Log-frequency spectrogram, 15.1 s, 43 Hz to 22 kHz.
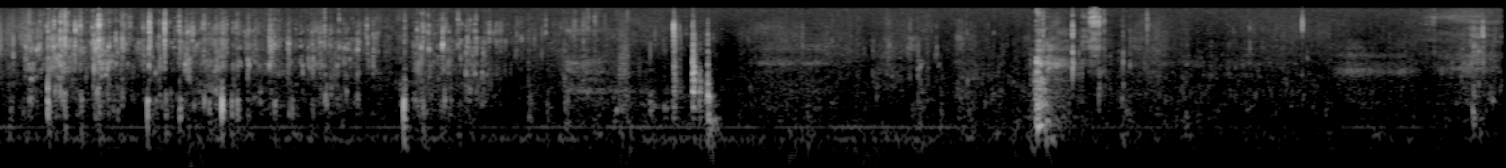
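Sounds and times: water sounds: 0.0s - 6.8s
low steady hum: 0.0s - 15.0s.

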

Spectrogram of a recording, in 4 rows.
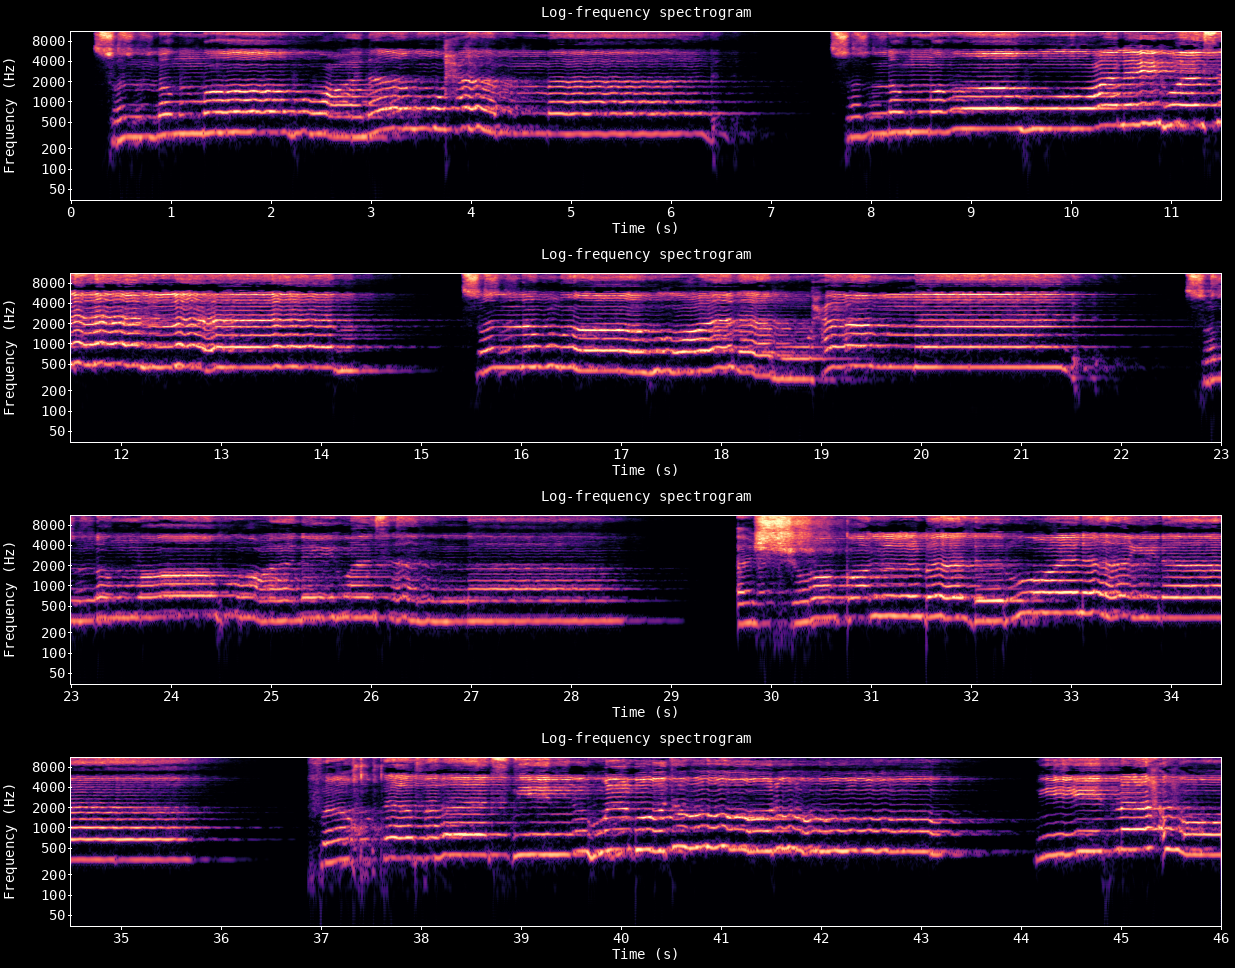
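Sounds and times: child-like voice singing: 36.9s - 42.8s.

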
